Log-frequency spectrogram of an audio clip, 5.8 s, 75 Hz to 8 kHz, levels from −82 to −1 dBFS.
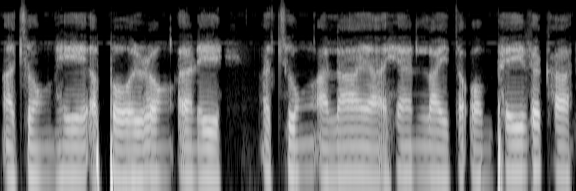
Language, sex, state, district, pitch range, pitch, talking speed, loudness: Mizo, male, Mizoram, Aizawl, 110-115 Hz, 110 Hz, 195 wpm, -19 LUFS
